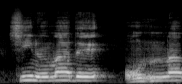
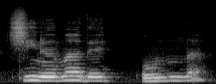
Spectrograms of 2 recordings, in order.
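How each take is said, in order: First: The phrase is delivered in a harsh, scary way. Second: The phrase is delivered in a soft, gentle way. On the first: The speaker calls it wrong. "死ぬまで女だとちょっと怖いですよね" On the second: The speaker calls it right. "そのためをきちっとすることによって柔らかさを出していける"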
